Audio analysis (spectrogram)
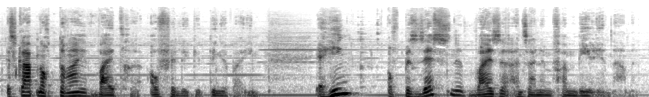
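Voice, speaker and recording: An actor playing an inquisitive, eccentric psychiatrist in a German radio crime drama, speaking deliberately and theatrically. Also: male voice, deep voice, very animated, faint music behind. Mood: grave, emphatic. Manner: theatrical, deliberate, fond of tag questions. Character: inquisitive, eccentric male psychiatrist, measured and probing.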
